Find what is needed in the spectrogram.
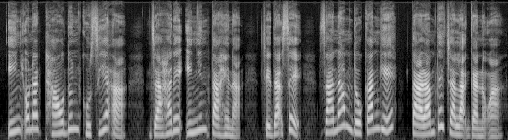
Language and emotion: Santali, happy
